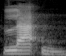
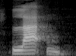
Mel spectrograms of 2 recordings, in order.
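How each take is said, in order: No difference in how they are said.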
